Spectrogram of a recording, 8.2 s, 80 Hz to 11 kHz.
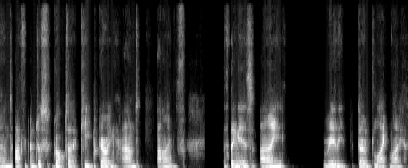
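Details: Aphasia in a male stroke survivor about 15.5 years post-stroke, with right-sided weakness; he originally could not talk and has improved each year.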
